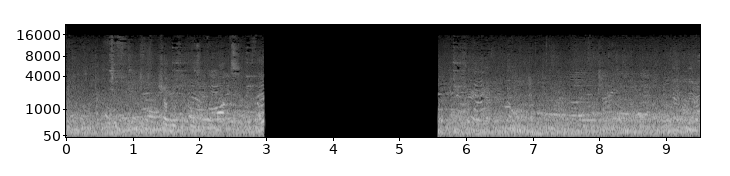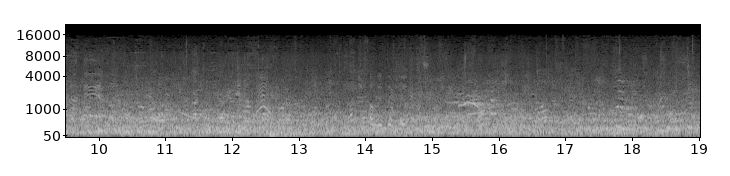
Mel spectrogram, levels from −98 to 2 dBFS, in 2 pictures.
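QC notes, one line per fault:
2.97–5.57 s, audio dropout to silence: sound cuts off mid-flow for 2.6 s with no room tone, likely lost input while recording continued; waveform flattens, spectrogram shows a blank gap.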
